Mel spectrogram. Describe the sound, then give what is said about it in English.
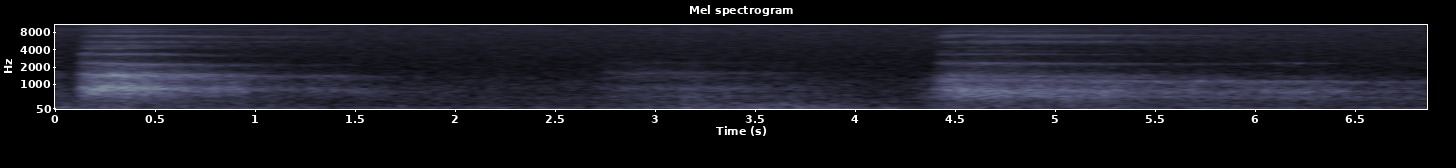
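Breathing through an open mouth during a relaxation exercise, an exhale and a quiet inhale: two soft, airy breaths separated by a pause, with no talk. “begin by opening the mouth and exhaling the breath. See, then inhale. And you do it kind of quietly.”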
